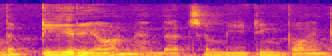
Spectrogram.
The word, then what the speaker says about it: pterion: EDH is called the pterion, and that's a meeting point of four bones on the lateral aspect of the skull. So remember, temporal bone, middle meningeal artery, and pterion, it's spelled with a P.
